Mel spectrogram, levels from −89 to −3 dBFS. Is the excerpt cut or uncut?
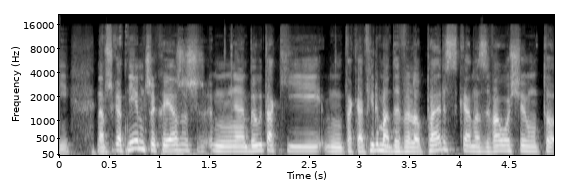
uncut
